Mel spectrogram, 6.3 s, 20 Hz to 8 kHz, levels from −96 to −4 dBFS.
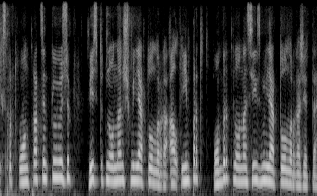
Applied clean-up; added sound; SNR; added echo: neural mask model DeepFilterNet 3.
